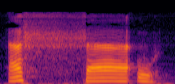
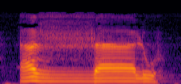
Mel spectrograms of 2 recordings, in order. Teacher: Also wir merken, hier gibt es ein Summen beim Sal und dadurch unterscheiden sich diese Buchstaben exakt. · Shown in: second take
